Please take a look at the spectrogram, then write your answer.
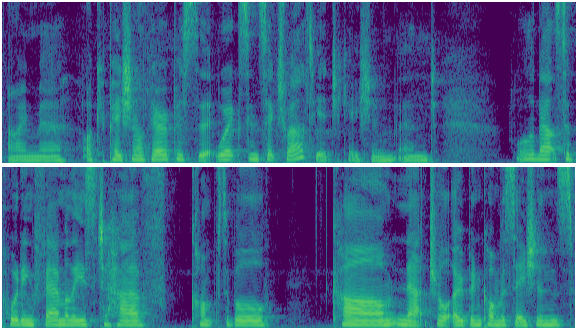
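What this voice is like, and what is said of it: Australian accent, not Irish. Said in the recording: “You may notice from my accent that I don't have an Irish accent... I'm originally from Melbourne”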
